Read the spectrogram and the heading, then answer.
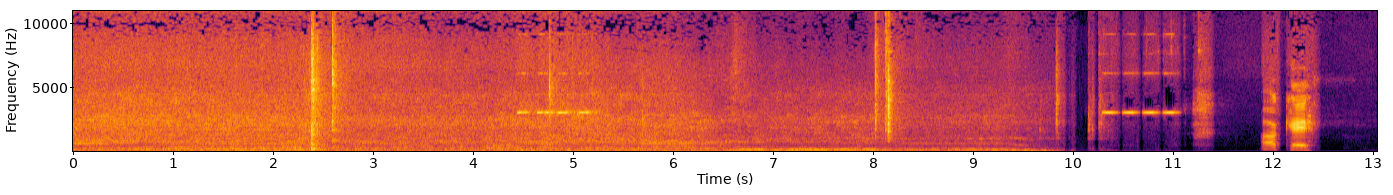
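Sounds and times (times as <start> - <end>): car engine idling: 0.0 - 9.9
short high electronic beeps: 10.3 - 11.2.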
